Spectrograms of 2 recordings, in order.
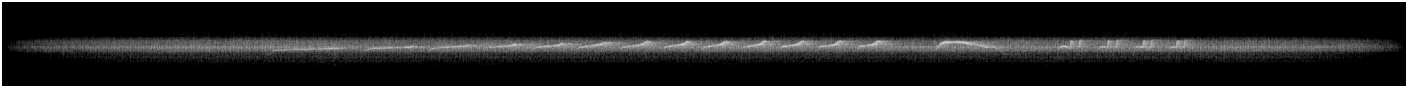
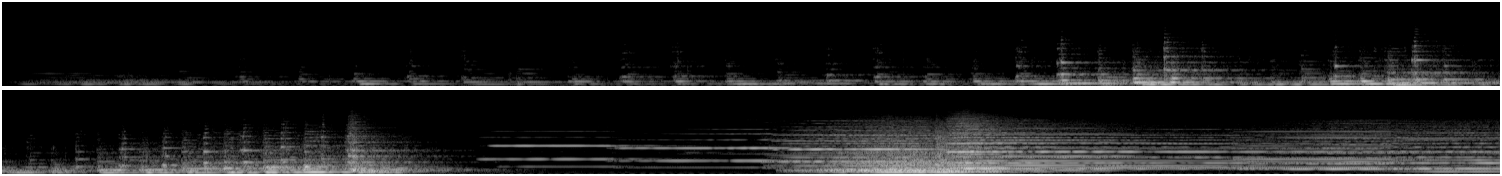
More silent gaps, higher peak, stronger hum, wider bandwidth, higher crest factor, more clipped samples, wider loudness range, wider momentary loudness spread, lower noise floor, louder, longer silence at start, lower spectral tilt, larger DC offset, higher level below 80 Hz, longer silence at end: neither; first, -2 dBFS vs -6 dBFS; neither; second, 5.2 kHz vs 6.8 kHz; about the same, 18 dB vs 22 dB; neither; second, 10 LU vs 26 LU; second, 17 LU vs 24 LU; second, -46 dBFS vs -58 dBFS; first, -17 LUFS vs -27 LUFS; second, 0.4 s vs 0.8 s; second, 4.5 dB/octave vs -9 dB/octave; neither; second, under -90 dBFS vs -48 dBFS; first, 0.35 s vs 0 s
